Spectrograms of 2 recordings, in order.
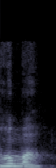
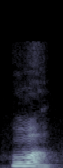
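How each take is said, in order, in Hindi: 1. m की आवाज़ एक है और छोटी है। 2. m की आवाज़ एक है और छोटी है।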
